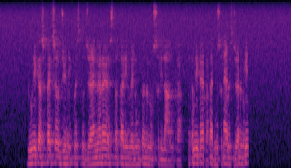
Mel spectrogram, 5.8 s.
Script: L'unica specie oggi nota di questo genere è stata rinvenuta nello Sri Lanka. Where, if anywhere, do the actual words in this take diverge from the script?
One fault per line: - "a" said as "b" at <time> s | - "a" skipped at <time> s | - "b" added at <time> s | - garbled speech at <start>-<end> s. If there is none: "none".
- "nota" skipped at 1.3 s
- garbled speech at 3.7-5.0 s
